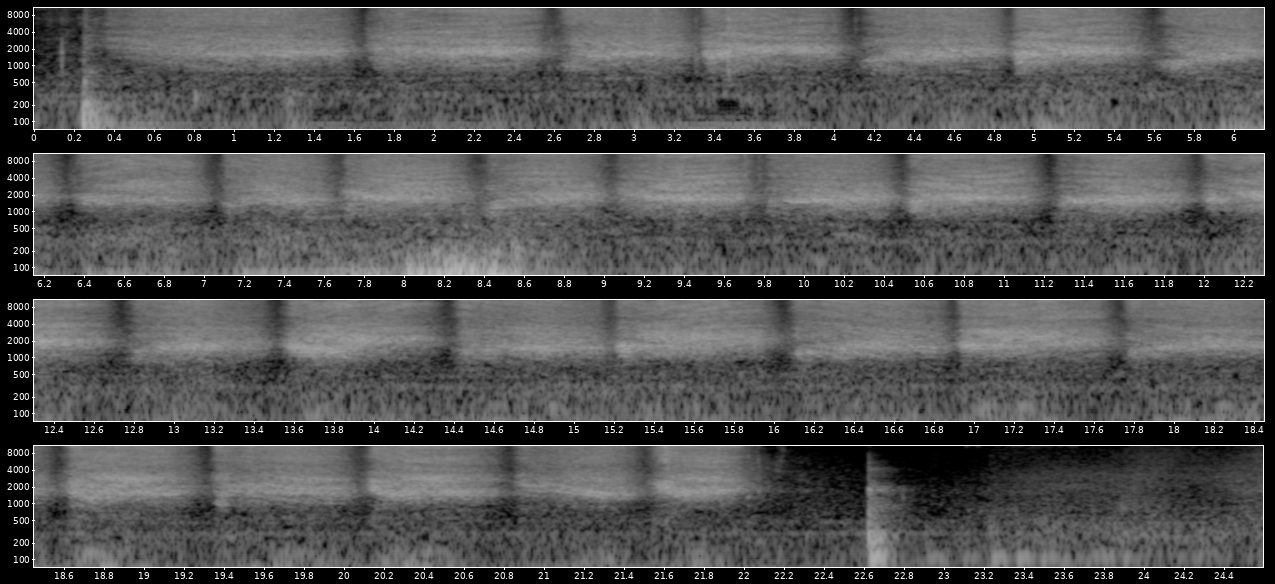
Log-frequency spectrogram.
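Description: Rhythmic rubbing strokes, about three every two seconds, that stop near the end, with a dull thump about eight seconds in.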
